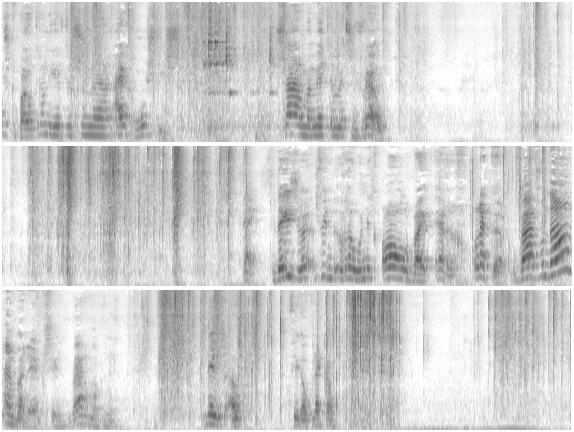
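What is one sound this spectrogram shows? A plastic bag crinkles and rustles in hands.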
